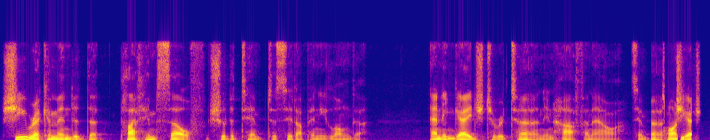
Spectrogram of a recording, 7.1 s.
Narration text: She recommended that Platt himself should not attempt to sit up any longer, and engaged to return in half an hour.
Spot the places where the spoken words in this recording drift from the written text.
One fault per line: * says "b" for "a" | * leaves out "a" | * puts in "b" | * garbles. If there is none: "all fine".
* leaves out "not"
* garbles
